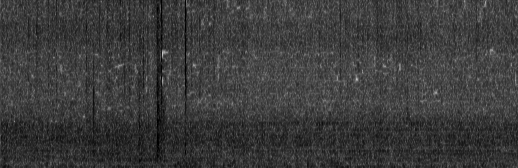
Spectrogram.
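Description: Car driving slowly, heard from inside the cabin: a steady, rough low rumble of engine and tyres, with two short clicks about one and a half seconds in.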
